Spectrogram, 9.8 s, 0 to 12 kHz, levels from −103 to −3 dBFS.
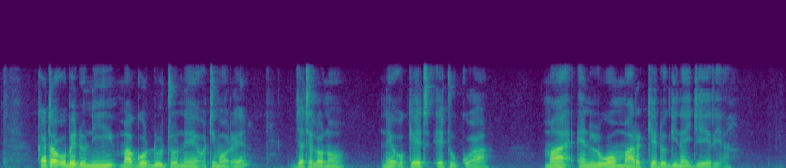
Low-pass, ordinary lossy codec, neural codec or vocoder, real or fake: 7.2 kHz; none; none; real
